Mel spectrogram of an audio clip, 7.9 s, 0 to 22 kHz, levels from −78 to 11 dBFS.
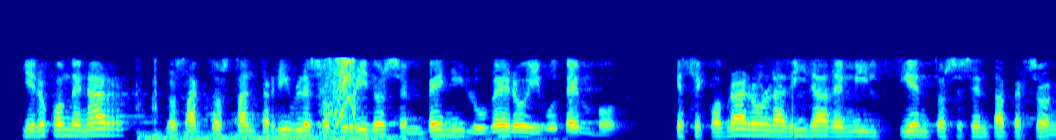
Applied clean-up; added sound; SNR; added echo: classical method log-MMSE.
